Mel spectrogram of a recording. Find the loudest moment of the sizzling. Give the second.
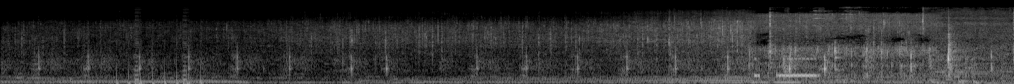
9 s.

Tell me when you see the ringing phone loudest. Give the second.
8 s.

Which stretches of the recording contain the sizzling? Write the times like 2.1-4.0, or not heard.
0.0-10.1.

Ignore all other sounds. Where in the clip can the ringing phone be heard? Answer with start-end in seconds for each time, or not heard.
1.1-2.0, 7.5-8.2.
